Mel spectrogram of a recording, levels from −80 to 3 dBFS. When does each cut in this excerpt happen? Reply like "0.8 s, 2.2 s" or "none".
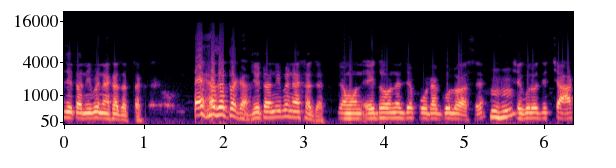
3.4 s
